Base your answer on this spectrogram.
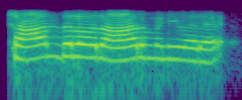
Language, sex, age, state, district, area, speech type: Tamil, female, 18-30, Tamil Nadu, Thoothukudi, rural, conversation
